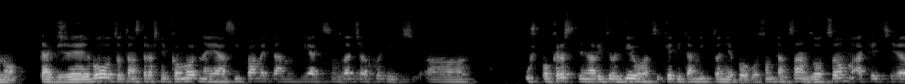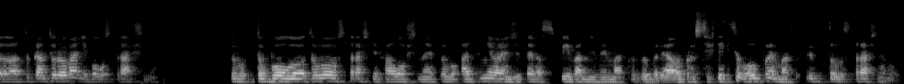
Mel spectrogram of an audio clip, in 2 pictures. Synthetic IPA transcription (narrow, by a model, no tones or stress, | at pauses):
nɔ | t̪aɡʒɛbɔlɔt̪ɔt̪amst̪ɾaʃɲɛkɔmɔɾnɛːjasipamɛt̪amjaksɔmzat͡ʃalˠxɔɟicː | uʃpɔkr̩scɛnalit̪̬uɾɡiuɦɔt͡sikɛd̪it̪amɲik̚t̪ɔɲɛbɔlˠbɔlsɔmt̪amsaːmzɔt͡sɔma̰kɛcat̪ɔkant̪uɾɔʋaɲɪɛbɔlɔst̪ɾaʃnɛ | t̪ɔt̪ɔbɔlɔt̪ɔbɔlɔst̪ɾaʃɲɛfalɔʃnɛːt̪ɔʔaɲɛʋɛɾɛmʒɛt̪ɛɾasːpɪɛʋamɲɛʋɪɛmakɔd̪ɔbɾɛalɛpɾɔscɛft̪ɛkt̪ɔbɔlɔuplɲɛmat̪ɔst̪ɾaʃnɛbɔlɔ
